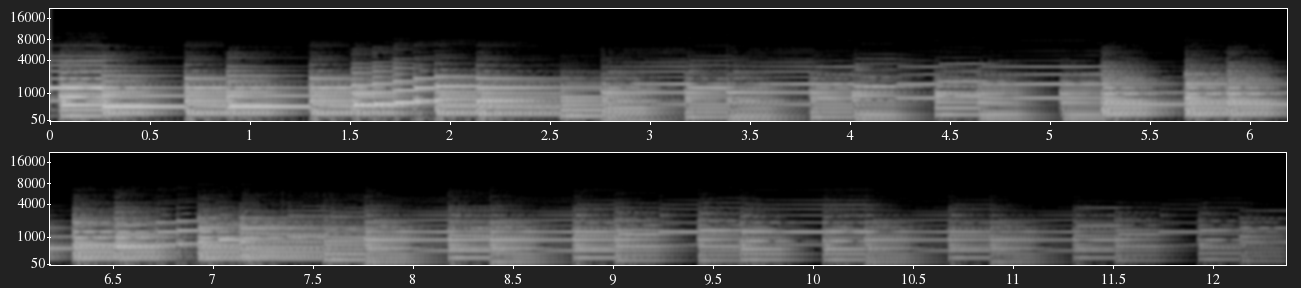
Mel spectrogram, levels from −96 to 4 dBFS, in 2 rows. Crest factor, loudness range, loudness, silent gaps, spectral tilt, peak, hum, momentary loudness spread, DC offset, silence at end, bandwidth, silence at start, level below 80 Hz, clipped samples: 18 dB; 11 LU; -28 LUFS; none; -8 dB/octave; -10 dBFS; none; 19 LU; under 0.1%; 0 s; 7 kHz; 0 s; -60 dBFS; under 0.1%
